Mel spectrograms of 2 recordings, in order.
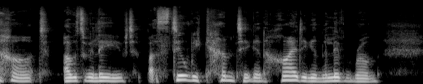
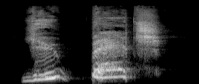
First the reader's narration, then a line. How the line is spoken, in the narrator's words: He was stunned momentarily and then shouted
